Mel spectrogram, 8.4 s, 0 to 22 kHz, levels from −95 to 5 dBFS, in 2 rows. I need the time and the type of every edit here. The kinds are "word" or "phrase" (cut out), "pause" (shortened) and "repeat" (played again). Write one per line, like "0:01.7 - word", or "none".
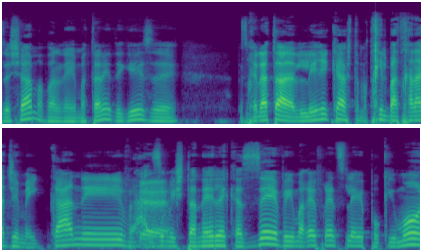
none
